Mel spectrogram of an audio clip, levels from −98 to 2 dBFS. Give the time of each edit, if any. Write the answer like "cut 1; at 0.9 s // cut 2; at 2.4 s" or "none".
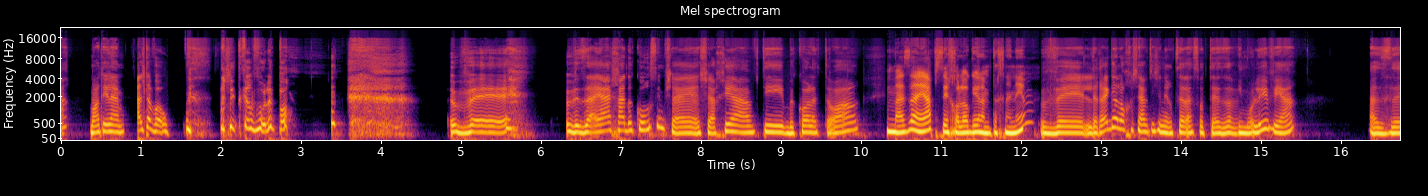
cut 1; at 12.2 s // cut 2; at 14.7 s

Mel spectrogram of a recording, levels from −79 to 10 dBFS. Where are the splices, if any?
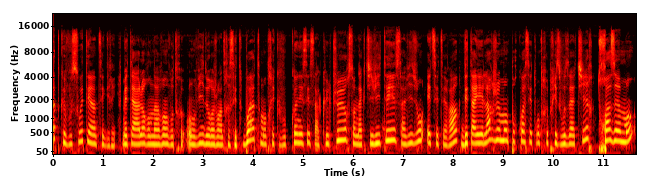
none

